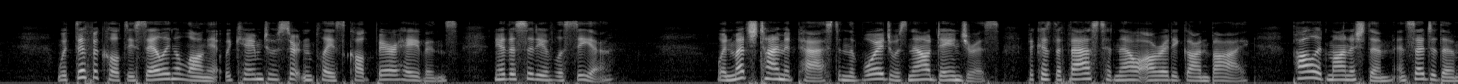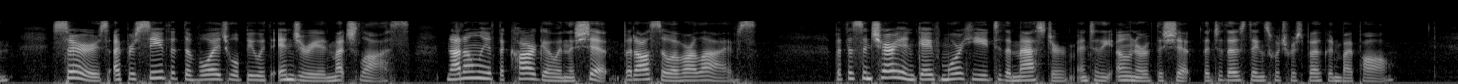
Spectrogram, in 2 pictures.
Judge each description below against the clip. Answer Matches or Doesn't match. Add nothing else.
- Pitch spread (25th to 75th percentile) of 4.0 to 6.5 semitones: Matches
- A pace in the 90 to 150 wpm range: Doesn't match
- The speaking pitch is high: Matches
